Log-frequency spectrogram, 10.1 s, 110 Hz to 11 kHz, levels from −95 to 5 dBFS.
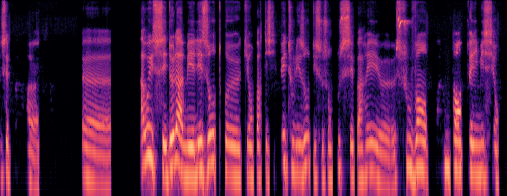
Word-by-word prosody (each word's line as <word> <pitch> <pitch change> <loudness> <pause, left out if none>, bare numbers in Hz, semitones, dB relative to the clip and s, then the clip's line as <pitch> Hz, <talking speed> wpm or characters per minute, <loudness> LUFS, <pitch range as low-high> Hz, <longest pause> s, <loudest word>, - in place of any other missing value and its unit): Ils 170 - -8
se 190 - -1
séparent, 170 -6 -12 0.9
heu. - - -7 0.5
Heu, - - -11 0.6
ah 225 - 0
oui, 275 -1 +5
ces 185 -4 +3
2 210 +4 +8
là, 230 -6 +5
mais 175 0 +4
les 190 +1 +3
autres, 230 0 +2
heu, 175 -3 0
qui 185 - -7
ont 170 -1 -2
participé, 185 +5 -7
tous 205 -1 -6
les 185 0 -4
autres, 220 +1 -2
ils 170 - -7
se 170 - -6
sont 165 0 -7
tous 205 - -8
séparés, 180 0 -2
heu, 140 -3 -8
souvent 205 +2 +3 0.2
pas - - -33
longtemps 205 -1 +4
après 190 - +1
l'émission. 180 -2 -3
185 Hz, 185 wpm, -20 LUFS, 175-205 Hz, 0.9 s, 2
